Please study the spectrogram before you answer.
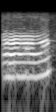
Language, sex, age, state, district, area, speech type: Assamese, female, 60+, Assam, Golaghat, rural, conversation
